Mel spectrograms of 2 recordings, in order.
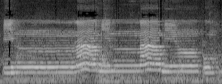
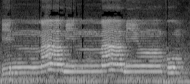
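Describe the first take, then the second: First: The nasal hum on inna is held longer. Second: The nasal hums are equal in length throughout. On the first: The speaker calls it wrong. "Inna itu terlalu lama dengungnya dibandingkan yang selanjutnya" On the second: The speaker calls it right. "Satu dengungnya konsisten"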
